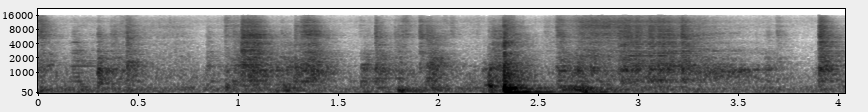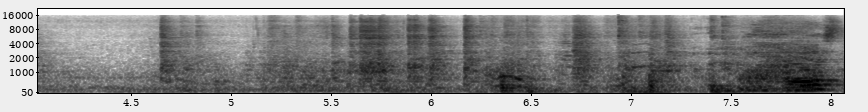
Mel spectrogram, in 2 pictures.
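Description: Hands and arms knocking and shuffling on an arm-wrestling table as two men set their grip, with one heavier thump about two seconds in. Low voices come and go.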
